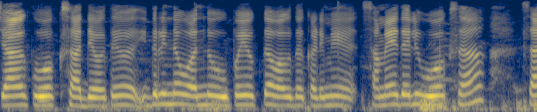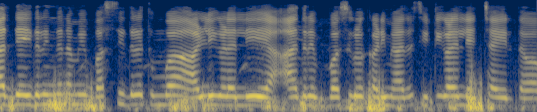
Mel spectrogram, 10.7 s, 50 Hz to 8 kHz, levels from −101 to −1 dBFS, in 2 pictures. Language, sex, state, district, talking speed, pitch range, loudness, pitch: Kannada, female, Karnataka, Bellary, 140 wpm, 225-250 Hz, -22 LUFS, 235 Hz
